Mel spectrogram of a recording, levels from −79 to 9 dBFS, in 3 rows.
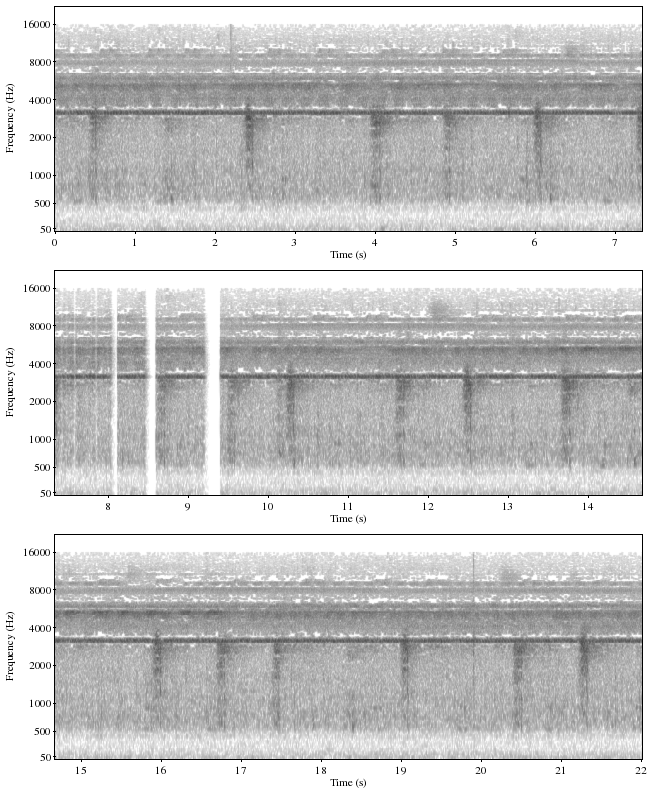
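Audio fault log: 7.40–8.61 s, repeated stalls (stutter): ten short gaps, longest 143 ms, about 350 ms filled by extending the last sound. The receive buffer kept emptying, so the sound drags without losing anything.
9.19–9.42 s, call audio freeze: the sound holds and fades for 203 ms, ending in 100 ms of silence, then resumes where it stopped, likely from delayed packets emptying the buffer.
14.99–20.68 s, jitter buffer speed-up: playback runs 1% fast at unchanged pitch as tiny pitch-period slices, around 40 ms in total, are trimmed to reduce buffered delay.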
